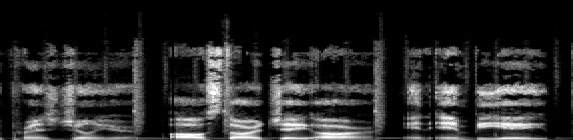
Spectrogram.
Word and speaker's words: JR: It's And I was saying his name wrong, it's not All Star Jr., it's All Star JR.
